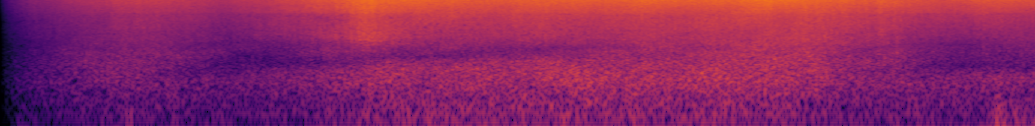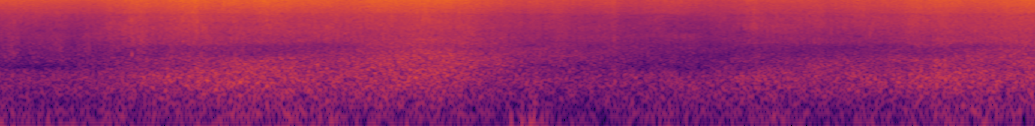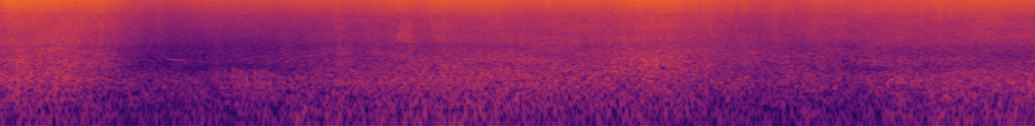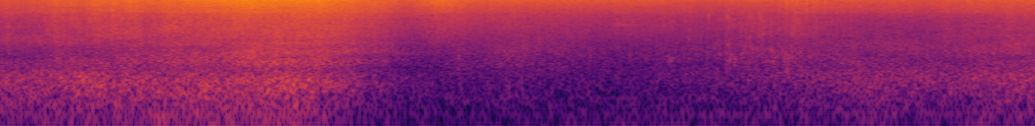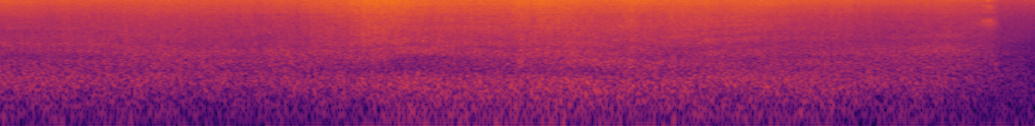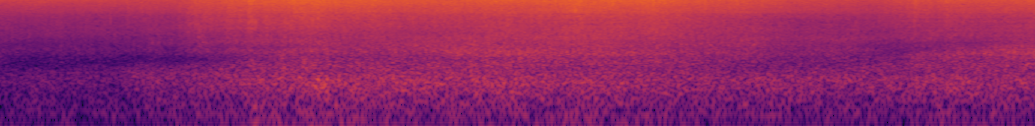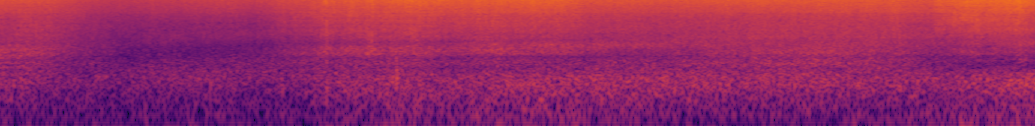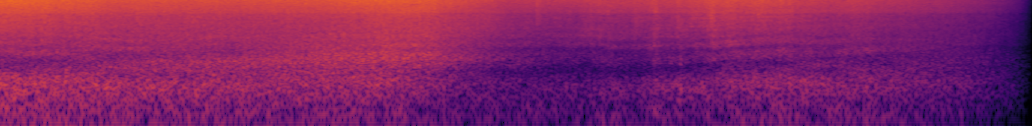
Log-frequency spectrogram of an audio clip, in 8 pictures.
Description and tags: ocean meco
The Ocean in beach of MECO
loud, ocean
